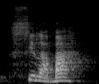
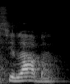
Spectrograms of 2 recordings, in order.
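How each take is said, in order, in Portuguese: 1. A tônica está na última sílaba. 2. A tônica está na primeira sílaba. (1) "Você fala sílaba ou silabá?" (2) "Você fala sílaba ou silabá?"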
